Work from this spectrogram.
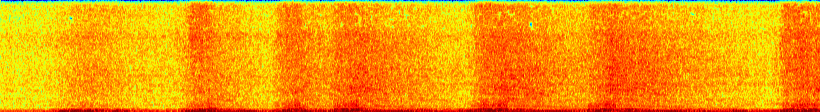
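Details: Pickup truck ("Black Pearl") after a throttle body injection conversion, warmed up: quick, clean revs up and back down with a deep, even exhaust note and no misses; sounds healthy.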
